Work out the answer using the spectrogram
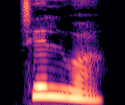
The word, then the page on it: ಚೆಲ್ವ: celva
